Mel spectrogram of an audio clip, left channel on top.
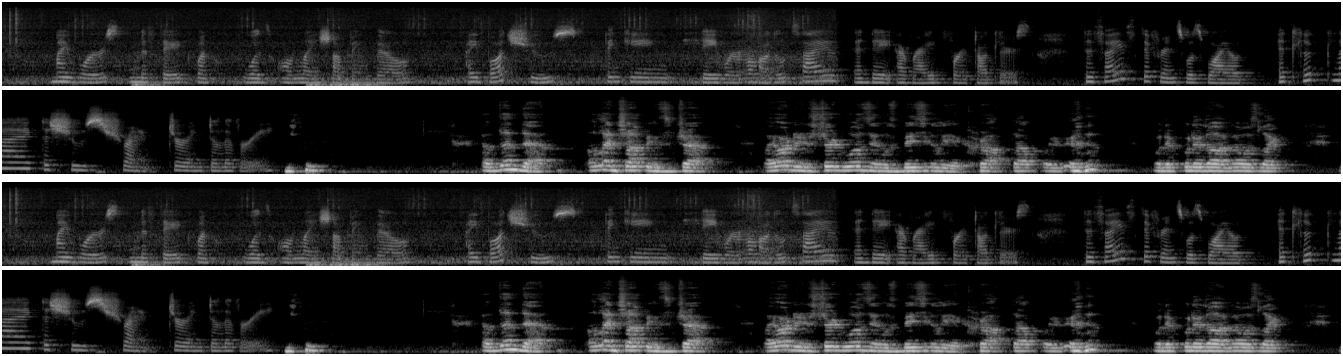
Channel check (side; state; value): both; identical; correlation 1.00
